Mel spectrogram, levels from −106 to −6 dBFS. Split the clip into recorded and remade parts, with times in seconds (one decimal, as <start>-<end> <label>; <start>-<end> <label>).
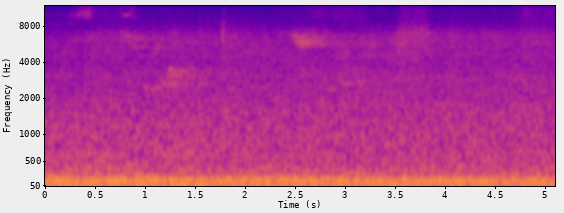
0.0-0.7 remade; 0.7-2.3 recorded; 2.3-5.1 remade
